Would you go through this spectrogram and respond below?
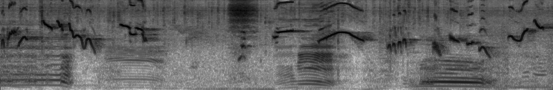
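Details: Dozens of cows come down a hill in the morning, driven along in rural surroundings. Short, scattered moos separated by quieter gaps, with busy whistled and trilling birdsong running throughout.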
